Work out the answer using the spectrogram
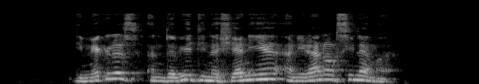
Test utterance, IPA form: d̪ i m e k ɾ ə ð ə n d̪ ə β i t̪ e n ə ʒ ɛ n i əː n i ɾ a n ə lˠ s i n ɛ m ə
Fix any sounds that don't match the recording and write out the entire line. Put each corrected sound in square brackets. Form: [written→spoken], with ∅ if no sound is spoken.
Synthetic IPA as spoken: d̪ i m e k ɾ ə [ð→z] ə n d̪ ə β i t̪ [e→i] n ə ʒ ɛ n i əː n i ɾ a n ə lˠ s i n ɛ m ə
